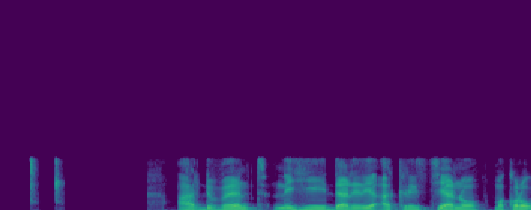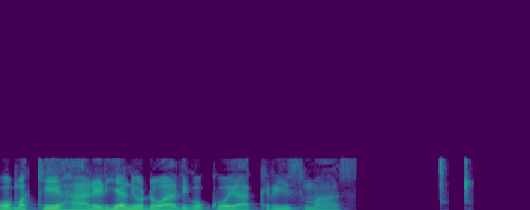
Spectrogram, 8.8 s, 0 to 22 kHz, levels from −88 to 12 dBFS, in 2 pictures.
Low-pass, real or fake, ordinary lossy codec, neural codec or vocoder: 5.4 kHz; real; none; none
